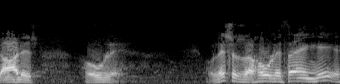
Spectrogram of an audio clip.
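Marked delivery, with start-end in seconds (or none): 0.0-1.2 very low, powerful intoning, dropped an octave. Mocking how people talk about God, voice dropped an octave. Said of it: "Even drop their voice about an octave".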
